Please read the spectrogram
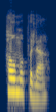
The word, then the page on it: homopolar: Indian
